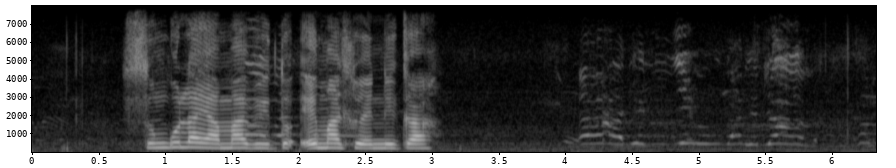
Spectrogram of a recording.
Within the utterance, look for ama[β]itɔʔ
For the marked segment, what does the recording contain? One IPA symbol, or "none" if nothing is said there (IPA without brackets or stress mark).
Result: β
